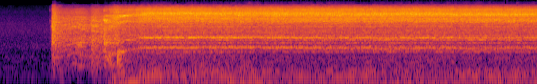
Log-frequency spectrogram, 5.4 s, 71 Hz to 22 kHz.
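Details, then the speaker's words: 1960 Chevy Biscayne with LS engine swap, run briefly without a drive belt after filling coolant: the engine catches and settles to a steady idle with a thin constant high whistle, air hissing through the big throttle body and idle air control. Normal. "now high pitch whistling is just the big throttle body the idle air control motor kind of the air hissing through there"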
